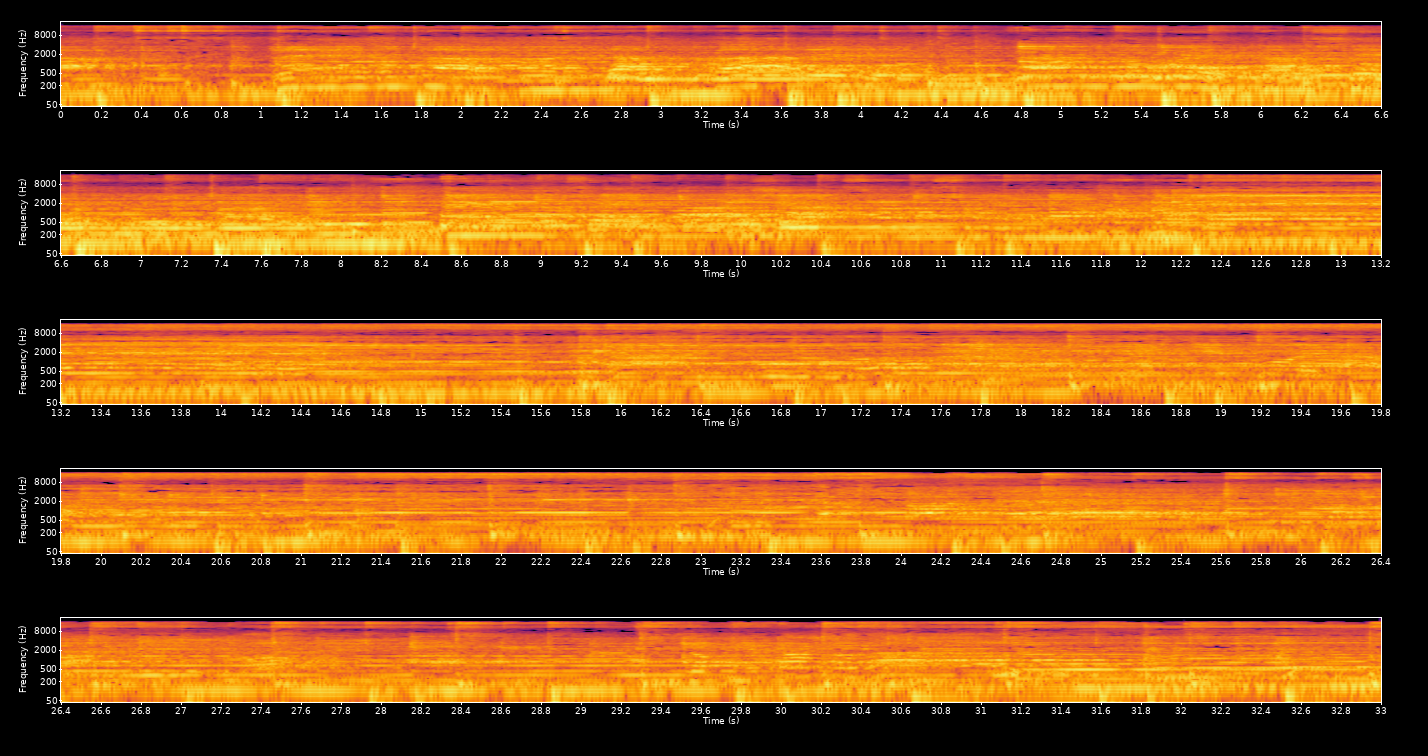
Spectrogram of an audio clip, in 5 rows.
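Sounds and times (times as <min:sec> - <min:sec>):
electric guitar: 0:00.0 - 0:33.0
keyboards: 0:00.0 - 0:33.0
live rock band instrumental: 0:00.0 - 0:33.0.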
